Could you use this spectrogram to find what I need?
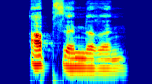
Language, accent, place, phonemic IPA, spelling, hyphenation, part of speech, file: German, Germany, Berlin, /ˈapzɛndəˌʁɪn/, Absenderin, Ab‧sen‧de‧rin, noun, De-Absenderin.ogg
- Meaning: female equivalent of Absender (“sender”)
